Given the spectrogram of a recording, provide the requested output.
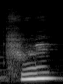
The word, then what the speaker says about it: plus: Je prononce c'est le plus jeune du groupe. Je pensais que Jacques était plus grand. Je ne prononce pas le S.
